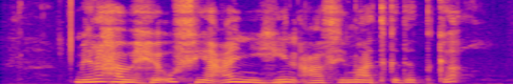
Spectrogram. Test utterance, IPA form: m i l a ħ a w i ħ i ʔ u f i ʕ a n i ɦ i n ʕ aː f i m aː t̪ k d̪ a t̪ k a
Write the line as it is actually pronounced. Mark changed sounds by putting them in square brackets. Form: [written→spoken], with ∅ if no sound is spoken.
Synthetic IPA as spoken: m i [l→ɾ] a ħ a w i ħ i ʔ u f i ʕ a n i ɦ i n ʕ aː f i m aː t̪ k d̪ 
